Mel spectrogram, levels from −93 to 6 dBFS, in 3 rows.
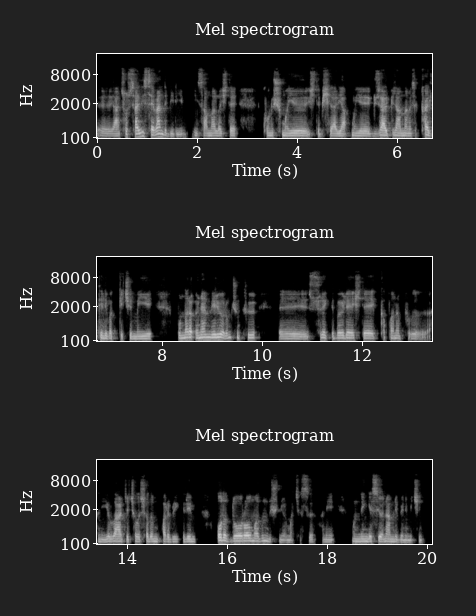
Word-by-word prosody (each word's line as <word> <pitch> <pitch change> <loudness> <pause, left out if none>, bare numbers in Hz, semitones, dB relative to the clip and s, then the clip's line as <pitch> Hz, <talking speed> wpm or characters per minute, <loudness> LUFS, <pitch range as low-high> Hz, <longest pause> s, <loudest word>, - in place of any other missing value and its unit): eee, - - -9
yani, 100 0 -3
sosyalliği 145 +5 +2
seven 145 -2 +4
de - - -4
biriyim. 90 -2 -7
İnsanlarla, 105 0 -3
işte, 105 +1 -2 0.5
konuşmayı, 105 0 +1
işte, - - -5
bir - - +2
şeyler 100 -1 +1
yapmayı, 105 -1 0
güzel 110 +3 +4
planla 105 -2 0
mesela, 100 +2 -6
kaliteli 110 -2 +1
vakit 110 0 -4
geçirmeyi 105 0 0 0.5
bunlara 125 +3 +4
önem 130 +3 +3
veriyorum. 130 -2 +5
Çünkü, 125 -1 -3 0.4
eee, 105 -1 -1
sürekli 125 -3 -4
böyle, 115 0 +3
işte, 115 -2 0
kapanıp, 110 -1 -6
ııı, 105 - -5 0.2
hani, 100 -1 -4
yıllarca 110 -1 +1
çalışalım, 105 0 -2
para 105 -1 -2
biriktireyim, 105 0 -2 0.4
o 130 0 +8
da 120 -5 +2
doğru 115 +1 +7
olmadığını 120 -1 +1
düşünüyorum 90 -2 -7
açıkçası, 95 +2 -11
hani, 95 -1 -7 0.3
bunun 105 -1 -2
dengesi 110 0 +1
önemli 105 -2 -1
benim 90 -1 -3
için. - - -7
105 Hz, 135 wpm, -25 LUFS, 100-115 Hz, 0.5 s, o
